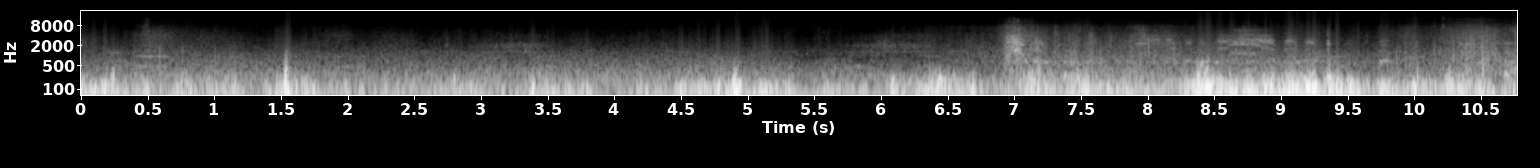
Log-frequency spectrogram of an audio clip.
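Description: Wind buffeting the microphone, a steady low rumble, with a few louder, sharper sounds in the last three seconds.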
